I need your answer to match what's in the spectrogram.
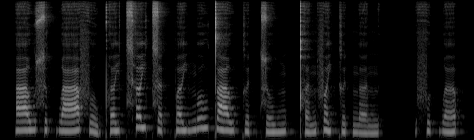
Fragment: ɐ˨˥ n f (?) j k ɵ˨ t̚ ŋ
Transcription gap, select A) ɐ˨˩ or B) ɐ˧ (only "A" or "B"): B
